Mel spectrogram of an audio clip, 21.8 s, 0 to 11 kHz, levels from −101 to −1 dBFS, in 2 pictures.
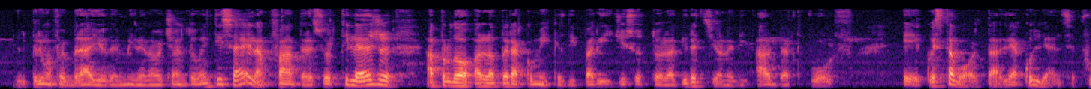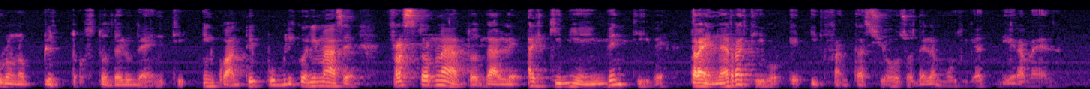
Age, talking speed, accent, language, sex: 50-69, 125 wpm, native, Italian, male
